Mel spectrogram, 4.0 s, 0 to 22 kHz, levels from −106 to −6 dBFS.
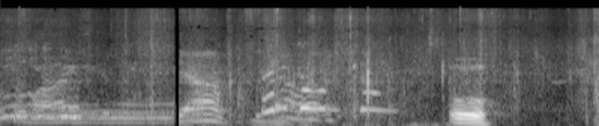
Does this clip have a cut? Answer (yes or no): yes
